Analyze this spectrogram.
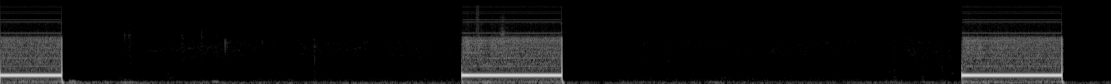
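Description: Telephone line tones sound while a call is placed: three steady, fairly loud single-pitched tones, each about a second long, separated by long quiet gaps. No one speaks.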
